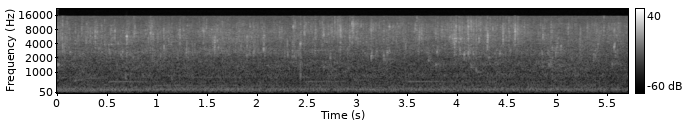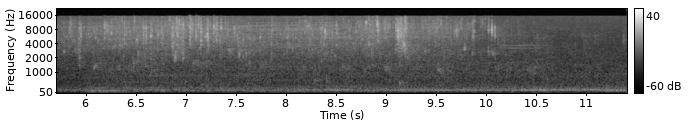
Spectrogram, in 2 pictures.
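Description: Water trickling and dripping, with scattered small clicks; it grows louder about six seconds in.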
